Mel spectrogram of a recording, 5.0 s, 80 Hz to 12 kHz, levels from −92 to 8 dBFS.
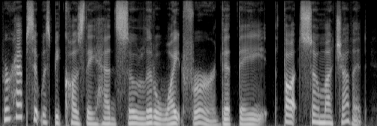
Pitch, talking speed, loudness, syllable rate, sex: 160 Hz, 205 wpm, -19 LUFS, 4.8 syllables/s, female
